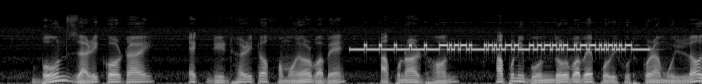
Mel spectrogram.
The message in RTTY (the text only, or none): DAVI BANDA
